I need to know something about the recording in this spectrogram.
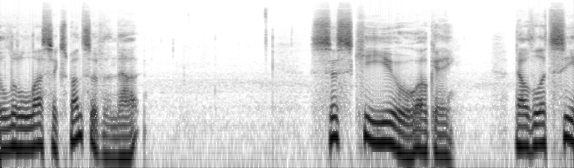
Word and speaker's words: Siskiyou: Siskiyou, okay. Now let's see how many minutes I can remember that. But that's the correct pronunciation. Okay. Siskiyou.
